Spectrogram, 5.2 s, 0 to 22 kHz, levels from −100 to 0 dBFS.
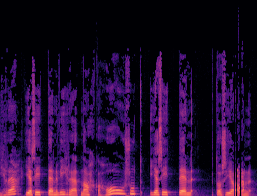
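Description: Just after "sitten vihreät", from 1.82 to 1.94 s, a short, faint burst of chirpy, misplaced noise sits under the speech, peaking at roughly -40 dBFS. This is a corrupt frame decoded. Flipped bits in a few compressed frames, around three across those 0.12 s, were not caught, so the decoder trusted scrambled gains and codes and rebuilt energy at the wrong frequencies. The artefact lasts only as long as the damaged frames themselves.

At 4.67 s the speech drops abruptly into silence and returns at 4.88 s, leaving a clean hole of about 0.21 s while the surrounding timing stays intact. This is a corrupt frame muted. Here the damaged frames were rejected by the decoder rather than played, and the player inserted silence in their place. The hole's length points to a run of about six consecutive frames being discarded.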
